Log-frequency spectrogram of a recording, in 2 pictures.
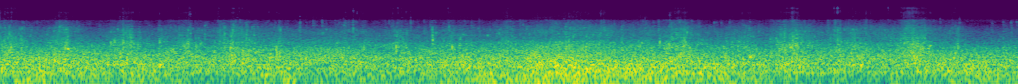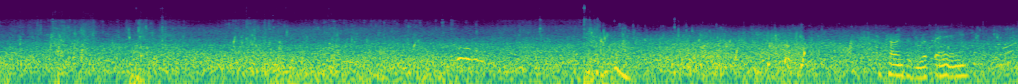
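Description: Shallow sea water sloshing and splashing around a camera held at the surface, with wind on the microphone. About two-thirds of the way through the sound turns suddenly duller as the highs drop out.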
